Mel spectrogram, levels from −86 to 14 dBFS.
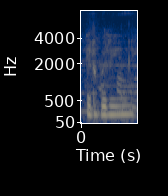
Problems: background sounds at intervals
